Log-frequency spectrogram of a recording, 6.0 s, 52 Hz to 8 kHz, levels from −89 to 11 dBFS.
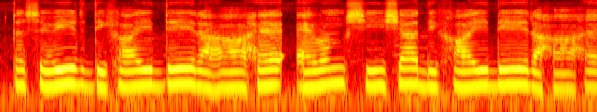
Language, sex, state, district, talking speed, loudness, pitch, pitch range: Hindi, male, Jharkhand, Ranchi, 110 wpm, -15 LUFS, 175 Hz, 165-180 Hz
